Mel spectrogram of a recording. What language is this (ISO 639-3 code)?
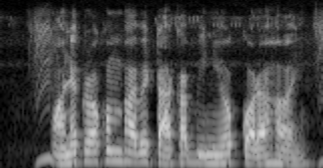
ben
